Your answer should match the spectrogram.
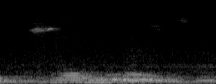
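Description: A person's faint drawn-out murmur or hum, about a second long, with a short high squeak just before it.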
